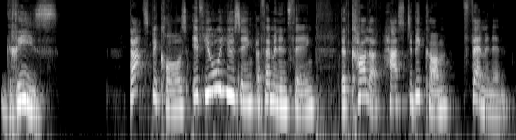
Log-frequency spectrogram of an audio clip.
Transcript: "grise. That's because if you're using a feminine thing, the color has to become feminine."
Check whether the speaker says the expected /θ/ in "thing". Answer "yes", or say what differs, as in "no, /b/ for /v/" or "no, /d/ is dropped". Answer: yes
